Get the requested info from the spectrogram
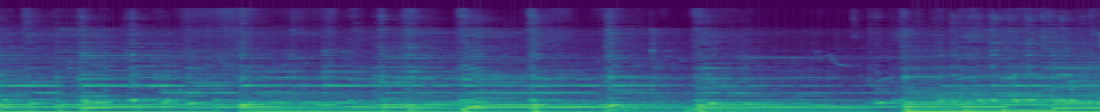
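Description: Bluegrass band playing an instrumental passage with no singing: fiddle, five-string banjo, acoustic guitar, mandolin and electric bass. Held bass notes and chords change about two and five seconds in, and a louder full chord comes in near the end.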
